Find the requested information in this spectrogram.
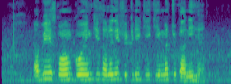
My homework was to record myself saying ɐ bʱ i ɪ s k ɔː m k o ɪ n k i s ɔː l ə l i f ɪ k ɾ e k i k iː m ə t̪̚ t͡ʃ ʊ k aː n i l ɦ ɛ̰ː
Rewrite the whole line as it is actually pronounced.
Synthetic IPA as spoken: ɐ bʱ i ɪ s k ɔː m k o ɪ n k i s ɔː l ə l i f ɪ k ɾ i k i k iː m ə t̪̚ t͡ʃ ʊ k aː n i ɦ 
